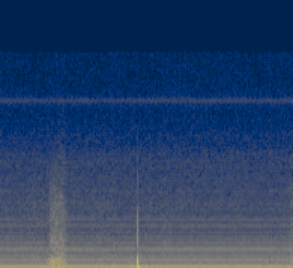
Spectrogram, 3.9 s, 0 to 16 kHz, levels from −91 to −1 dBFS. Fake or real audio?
real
